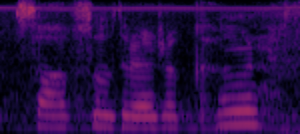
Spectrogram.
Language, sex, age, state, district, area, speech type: Dogri, female, 18-30, Jammu and Kashmir, Udhampur, rural, spontaneous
